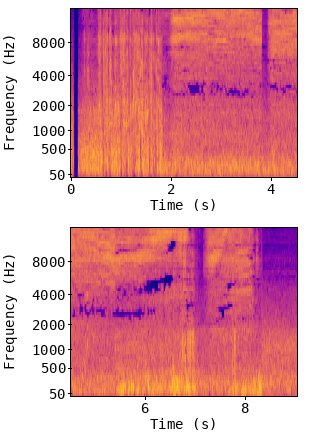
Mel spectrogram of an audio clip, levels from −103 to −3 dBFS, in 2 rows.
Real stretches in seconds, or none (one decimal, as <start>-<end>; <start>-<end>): 0.0-0.9; 6.1-8.0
